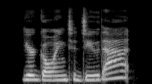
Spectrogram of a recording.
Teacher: With a rising tone, it indicates surprise or doubt.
